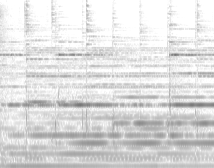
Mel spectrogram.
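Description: A handbell choir rings a steady melody, bright chimes struck about twice a second over a sustained shimmer of overlapping tones, close and moderately loud, with no voices.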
